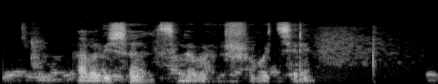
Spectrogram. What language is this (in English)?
Kinyarwanda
